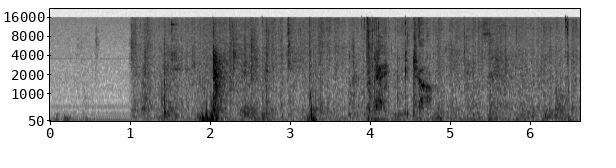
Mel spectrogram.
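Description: Footsteps thump on a wooden stage.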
